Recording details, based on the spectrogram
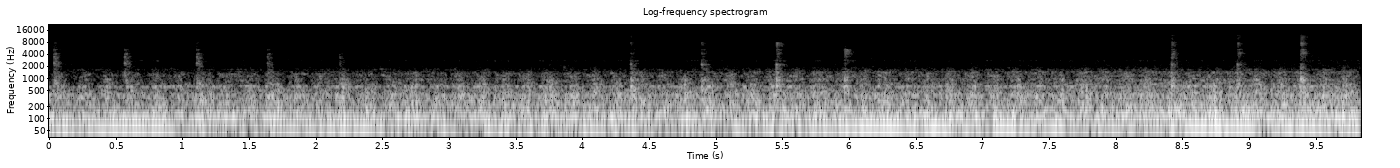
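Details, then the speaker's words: Crompton Greaves High Breeze 56-inch ceiling fan on a three-speed capacitor control: a quiet fan hum with faint, irregular light ticks every second or so from the shaking canopy, tightened up against the ceiling, rubbing the wood it hangs from. "that noise is because i have the um it shakes a little bit and i have the canopy tightened all the way up against the um ceiling so that noise is just the canopy rubbing against the wood that it's hanging from"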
